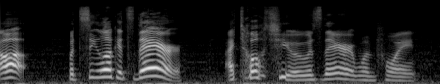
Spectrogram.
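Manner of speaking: very loud, worked-up, passionate near-yell. Speaker insists to others that the proof was there all along, nearly yelling. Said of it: "Sorry, I'm trying not to yell".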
